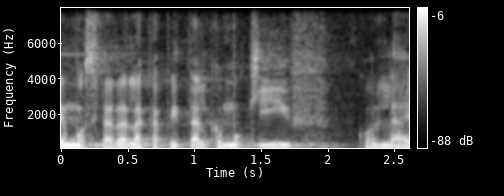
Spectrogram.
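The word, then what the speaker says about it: Kyiv: a la capital como kif con la y con las dos y porque es así como se pronuncia en el ucraniano kiev es la forma rusa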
